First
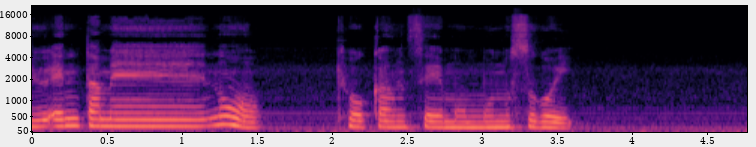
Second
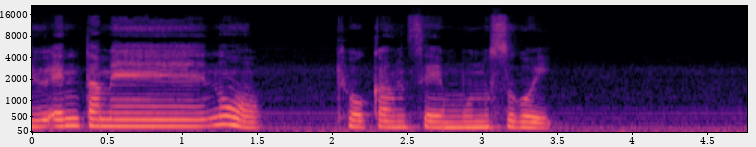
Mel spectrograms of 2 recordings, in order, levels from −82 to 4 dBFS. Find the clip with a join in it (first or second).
second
